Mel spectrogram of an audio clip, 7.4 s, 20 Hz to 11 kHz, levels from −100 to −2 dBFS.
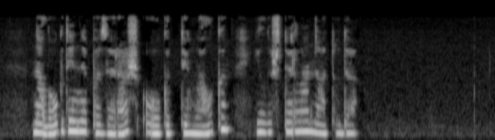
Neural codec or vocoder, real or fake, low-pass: none; real; 7.2 kHz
